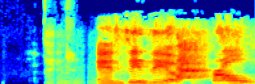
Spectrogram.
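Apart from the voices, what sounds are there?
dog barking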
